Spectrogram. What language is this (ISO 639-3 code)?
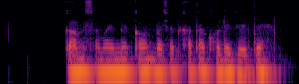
mag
